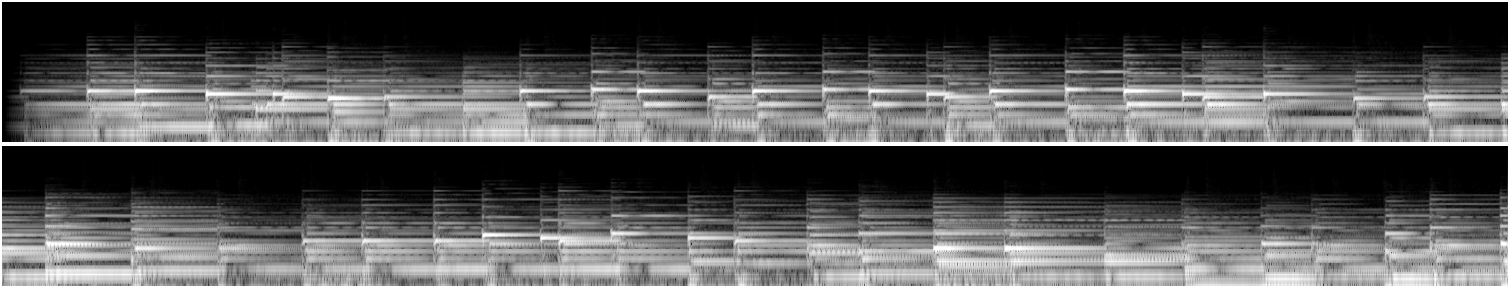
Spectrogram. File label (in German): ballade f dur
